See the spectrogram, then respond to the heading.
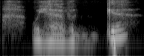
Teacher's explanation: when you pronounce g, you feel the back of the tongue like this in here against the velum or the soft palate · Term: velar sounds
